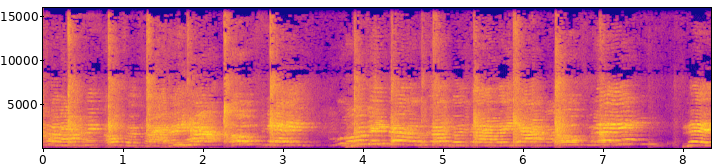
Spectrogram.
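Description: Hand clapping in a steady beat, with voices singing along.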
